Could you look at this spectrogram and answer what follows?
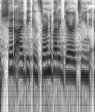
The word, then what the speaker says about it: agaritine: The first one is, Should I be concerned about agaritine? Did I pronounce that right, Julia? – I think it's agaritine.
